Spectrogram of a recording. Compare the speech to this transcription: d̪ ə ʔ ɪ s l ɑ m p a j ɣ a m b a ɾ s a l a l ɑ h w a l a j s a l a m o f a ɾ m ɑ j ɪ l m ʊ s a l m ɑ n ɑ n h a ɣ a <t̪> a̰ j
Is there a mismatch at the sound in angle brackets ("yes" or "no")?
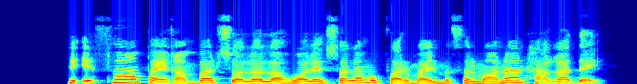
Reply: yes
